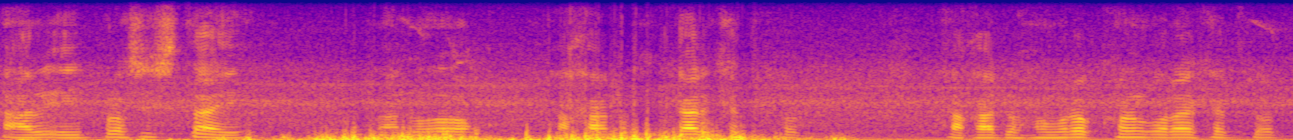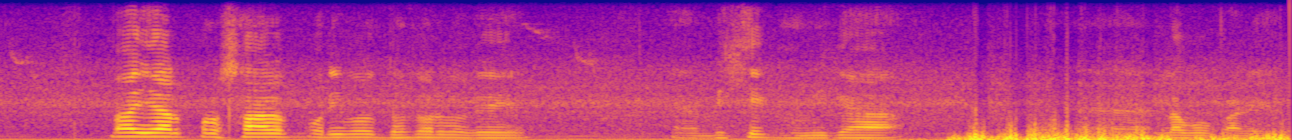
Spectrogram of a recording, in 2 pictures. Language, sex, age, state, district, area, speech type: Assamese, male, 60+, Assam, Nalbari, rural, spontaneous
